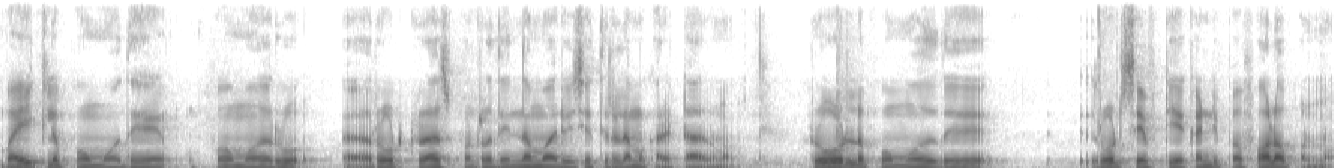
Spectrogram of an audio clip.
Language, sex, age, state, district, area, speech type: Tamil, male, 18-30, Tamil Nadu, Sivaganga, rural, spontaneous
